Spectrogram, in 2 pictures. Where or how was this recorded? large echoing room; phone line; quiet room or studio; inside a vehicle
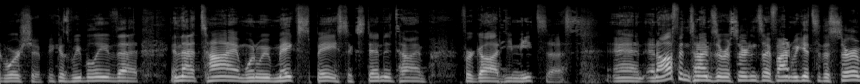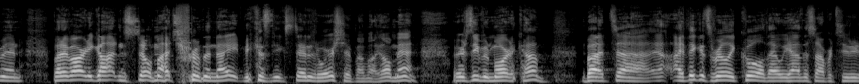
large echoing room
